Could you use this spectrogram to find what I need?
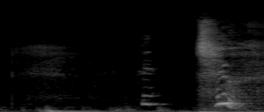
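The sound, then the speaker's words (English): A single loud, breathy sneeze bursts out near the end, after a stretch of quiet vocal sounds. “sorry, I had to sneeze.”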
